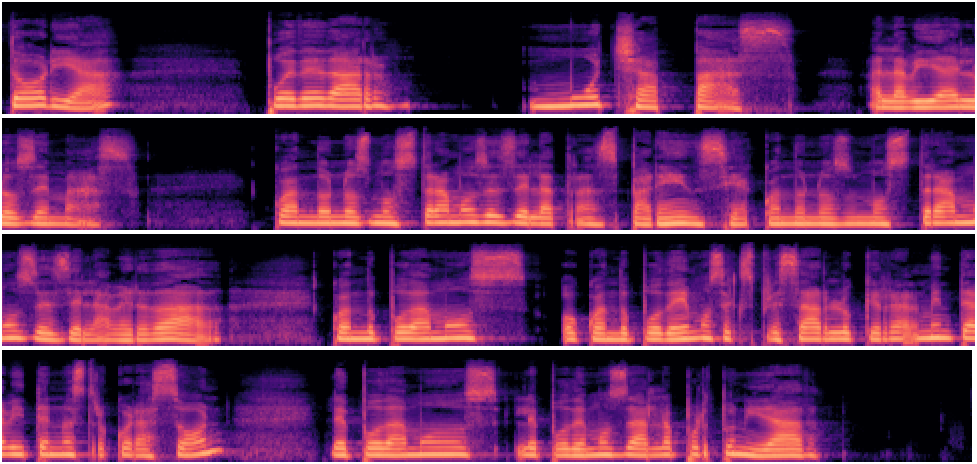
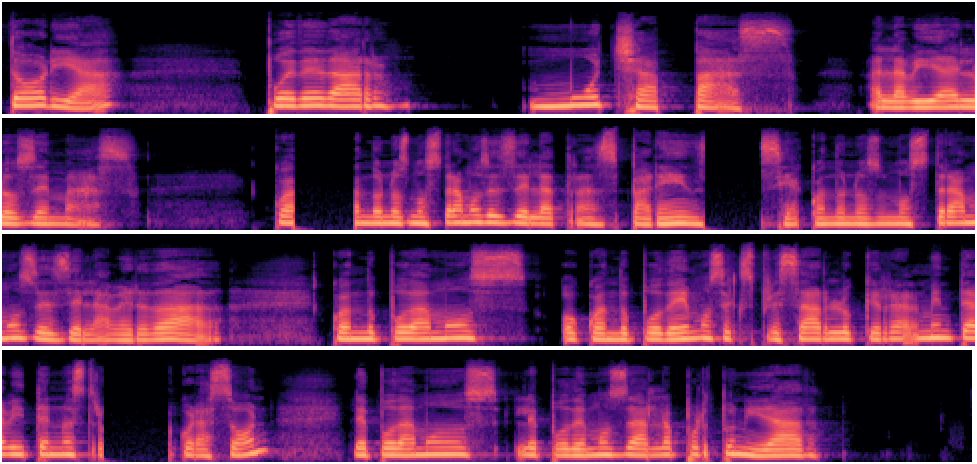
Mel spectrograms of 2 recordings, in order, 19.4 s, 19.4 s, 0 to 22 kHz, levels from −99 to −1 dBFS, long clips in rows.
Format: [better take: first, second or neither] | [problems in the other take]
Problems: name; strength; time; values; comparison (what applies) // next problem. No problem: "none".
first | audio freezing; at 6.5 s, at 8.5 s and at 15 s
